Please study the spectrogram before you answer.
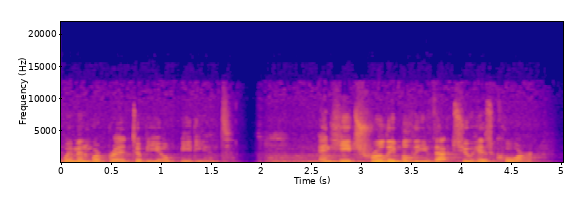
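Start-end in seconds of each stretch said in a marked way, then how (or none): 0.0-1.7 imitated deadpan, flat delivery, quieter. Retelling what a convicted offender said in an interview: imitating a deadpan statement.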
